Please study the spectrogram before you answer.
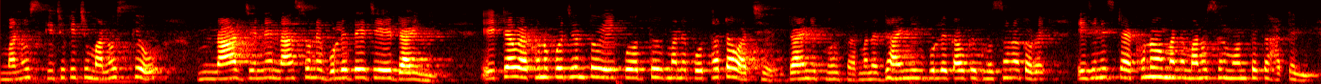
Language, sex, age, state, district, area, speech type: Bengali, female, 18-30, West Bengal, Paschim Bardhaman, urban, spontaneous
